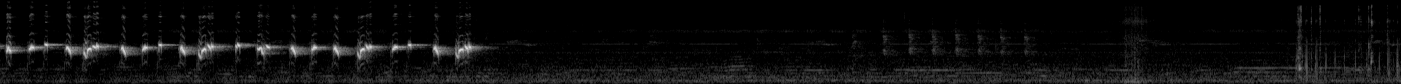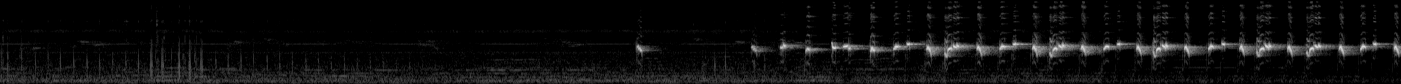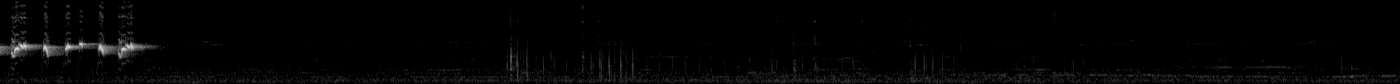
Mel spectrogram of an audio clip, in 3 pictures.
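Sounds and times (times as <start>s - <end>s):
bird calling repeated notes: 0.0s - 4.8s, 21.5s - 29.5s.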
